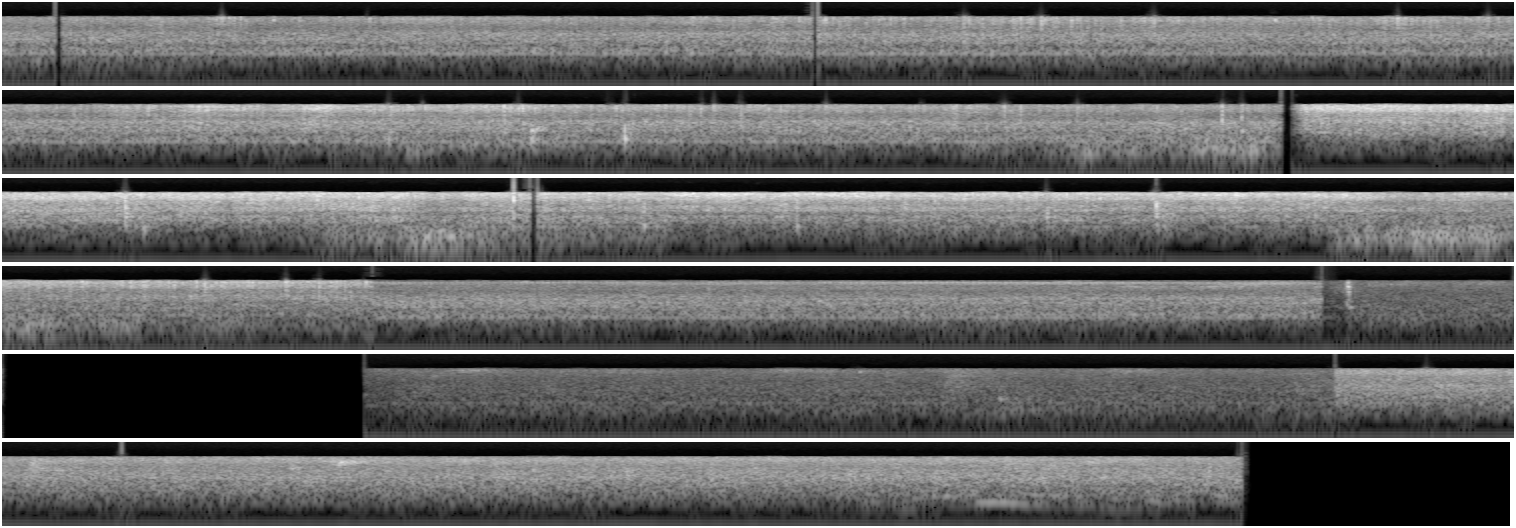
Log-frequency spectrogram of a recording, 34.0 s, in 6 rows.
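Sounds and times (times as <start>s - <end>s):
food sizzling in hot oil: 0.0s - 18.4s.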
